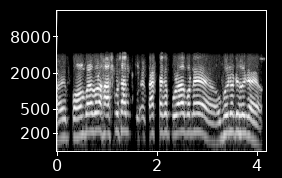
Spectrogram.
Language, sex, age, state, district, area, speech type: Assamese, male, 30-45, Assam, Lakhimpur, rural, conversation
